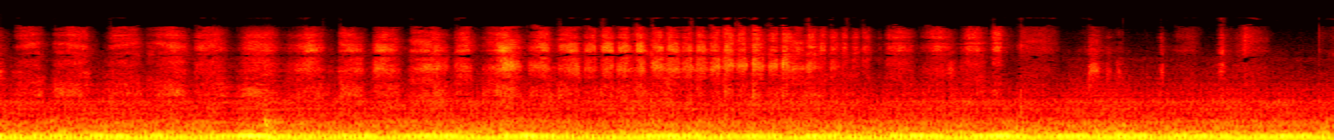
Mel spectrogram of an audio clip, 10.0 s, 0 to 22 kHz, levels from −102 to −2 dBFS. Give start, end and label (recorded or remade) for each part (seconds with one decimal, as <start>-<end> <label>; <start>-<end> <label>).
0.0-1.6 recorded; 1.6-2.3 remade; 2.3-10.0 recorded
